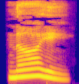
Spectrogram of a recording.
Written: ನಯ

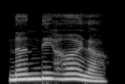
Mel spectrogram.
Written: ನಂದಿಹಾಳ

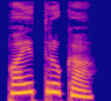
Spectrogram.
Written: ಪೈತೃಕ

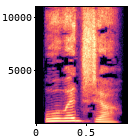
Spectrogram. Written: ಒವಜ

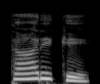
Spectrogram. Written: ದಾರಿಕೆ

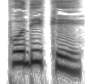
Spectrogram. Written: ಪೊತ್ತಿಗೆ

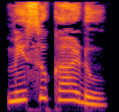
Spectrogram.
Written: ಮೀಸೆಗಡಿ

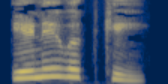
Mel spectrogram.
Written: ಎಣೆವಕ್ಕಿ

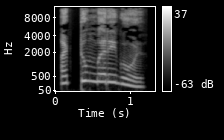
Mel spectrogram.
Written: ಅಟ್ಟುಂಬರಿಗೊಳ್

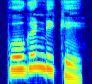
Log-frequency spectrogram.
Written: ಪೋಗಂಡಿಕೆ

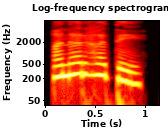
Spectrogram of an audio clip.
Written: ಅನರ್ಹತೆ

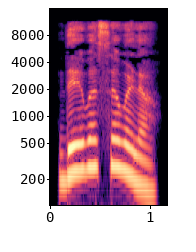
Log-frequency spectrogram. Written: ದೆವಸವಳ

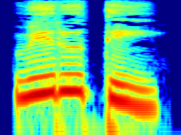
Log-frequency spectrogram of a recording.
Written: ವಿರುತಿ

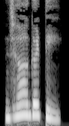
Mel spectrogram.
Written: ಝಾಗಟಿ

